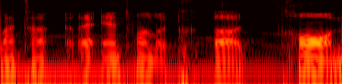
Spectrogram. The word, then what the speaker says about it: Antoine Latran: It's Antoine Latran.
